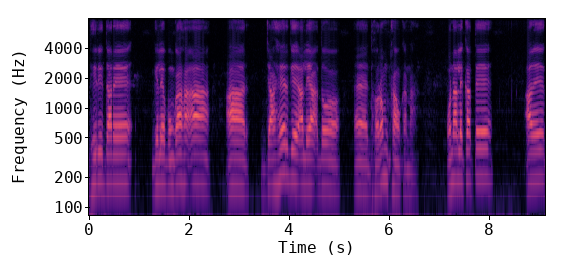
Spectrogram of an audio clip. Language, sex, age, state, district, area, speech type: Santali, male, 30-45, Jharkhand, East Singhbhum, rural, spontaneous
